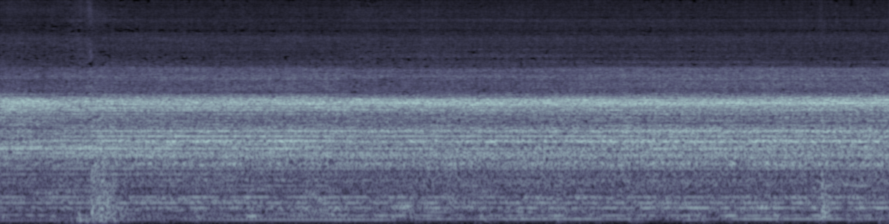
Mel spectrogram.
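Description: Motor-driven pottery wheel running: a steady whine over a low hum, holding an even level throughout.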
